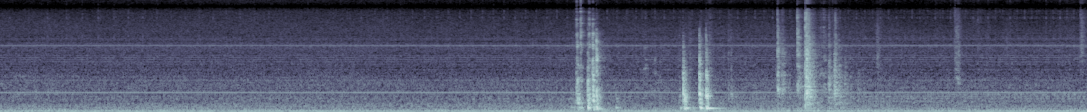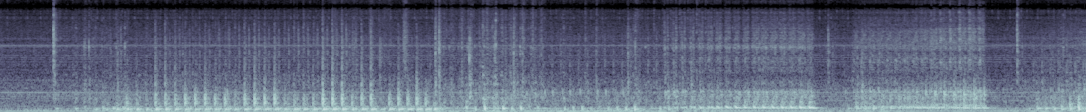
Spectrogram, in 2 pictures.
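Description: Wood lathe running slowly with a steady motor hum as it spins a lopsided cedar branch blank. A few sharp knocks come around a third of the way in; then a gouge starts cutting the out-of-round blank, giving a loud rhythmic cutting noise that breaks off briefly near the end.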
